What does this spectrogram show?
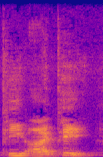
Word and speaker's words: PIP: PIP rhymes with SIP, rhymes with tip.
